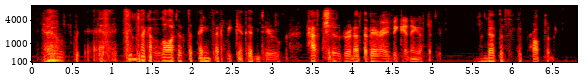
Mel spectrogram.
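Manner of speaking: hushed half-whisper. Half-whispering a worry to the party while following the tracks: half-whispering. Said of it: "I'm just gonna whisper once".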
